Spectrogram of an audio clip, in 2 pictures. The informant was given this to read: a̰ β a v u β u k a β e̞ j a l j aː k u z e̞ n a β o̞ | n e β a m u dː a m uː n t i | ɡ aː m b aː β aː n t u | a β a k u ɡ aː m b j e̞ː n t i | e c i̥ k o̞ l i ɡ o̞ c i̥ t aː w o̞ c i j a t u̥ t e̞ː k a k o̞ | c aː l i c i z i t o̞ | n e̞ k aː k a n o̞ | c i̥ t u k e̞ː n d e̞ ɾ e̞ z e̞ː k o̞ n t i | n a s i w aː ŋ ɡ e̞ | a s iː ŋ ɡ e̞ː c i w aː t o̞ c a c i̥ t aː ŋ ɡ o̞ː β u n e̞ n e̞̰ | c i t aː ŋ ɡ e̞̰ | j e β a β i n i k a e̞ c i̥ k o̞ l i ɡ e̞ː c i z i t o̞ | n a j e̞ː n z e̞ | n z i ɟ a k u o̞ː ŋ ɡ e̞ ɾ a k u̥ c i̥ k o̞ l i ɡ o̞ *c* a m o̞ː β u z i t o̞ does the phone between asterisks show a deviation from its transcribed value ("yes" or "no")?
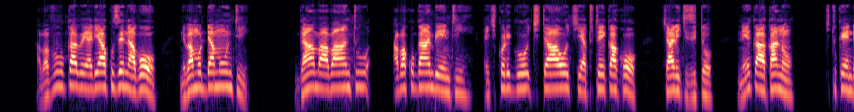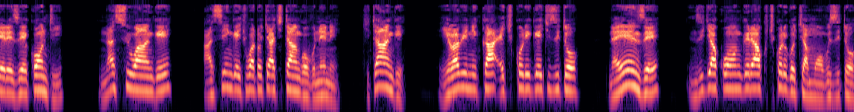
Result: no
